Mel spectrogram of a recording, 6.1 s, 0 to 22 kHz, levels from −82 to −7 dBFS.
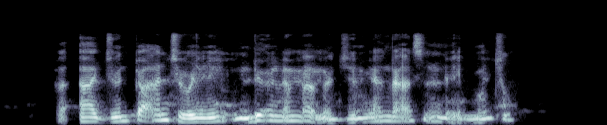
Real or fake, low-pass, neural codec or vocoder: fake; 7.2 kHz; codec, 16 kHz, 2 kbps, FreqCodec, larger model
